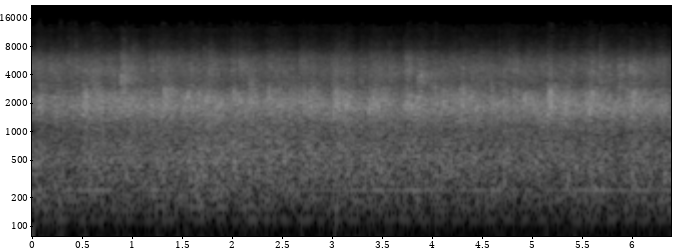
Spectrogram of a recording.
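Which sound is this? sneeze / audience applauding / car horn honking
audience applauding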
